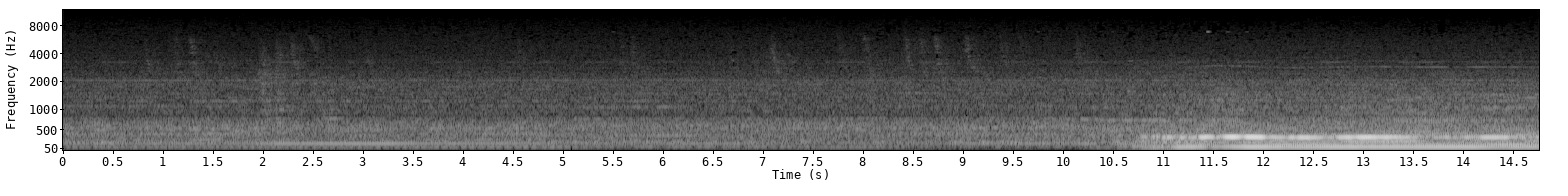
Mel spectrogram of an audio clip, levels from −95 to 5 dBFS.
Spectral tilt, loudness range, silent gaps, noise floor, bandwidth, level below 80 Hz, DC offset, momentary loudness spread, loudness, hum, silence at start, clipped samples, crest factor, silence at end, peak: -10.5 dB/octave; 23 LU; none; -42 dBFS; 4.9 kHz; -54 dBFS; under 0.1%; 25 LU; -20 LUFS; none; 0 s; under 0.1%; 18 dB; 0 s; -6 dBFS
